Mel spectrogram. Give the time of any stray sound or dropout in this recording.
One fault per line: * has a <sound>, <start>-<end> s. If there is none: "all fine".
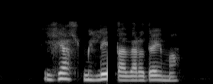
* has a dropout, 1.1-1.2 s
